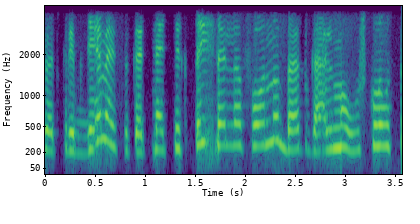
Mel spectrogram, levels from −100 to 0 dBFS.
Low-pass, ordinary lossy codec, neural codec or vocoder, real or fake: 3.6 kHz; AAC, 32 kbps; none; real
